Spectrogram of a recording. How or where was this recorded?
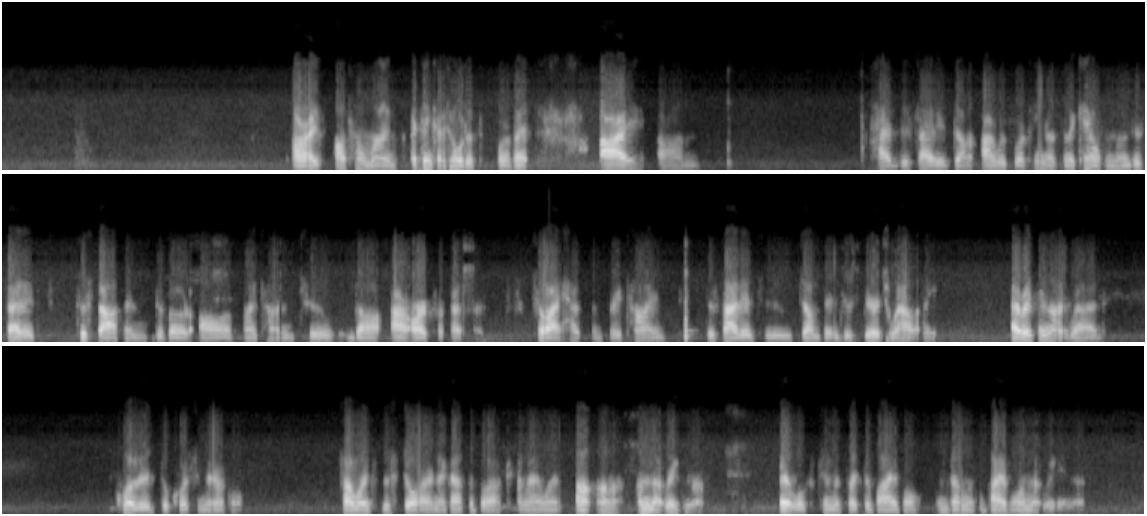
phone line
